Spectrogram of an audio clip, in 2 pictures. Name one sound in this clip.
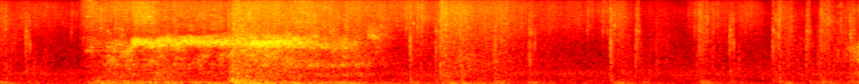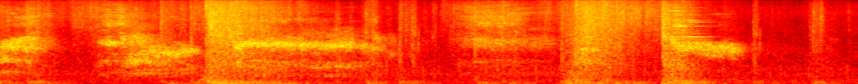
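Electricity crackles and buzzes in loud bursts.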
